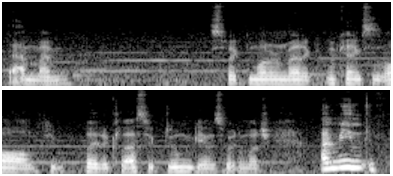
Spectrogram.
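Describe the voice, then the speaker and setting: A man's voice: mid-range voice, a little mellow. Male game streamer chatting over music. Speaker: video game live streamer. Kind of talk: casual chat while gaming, reading and answering viewer comments. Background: video game music.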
